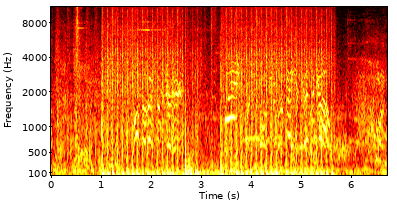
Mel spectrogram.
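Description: Gunfire rattles in rapid bursts nearby.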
